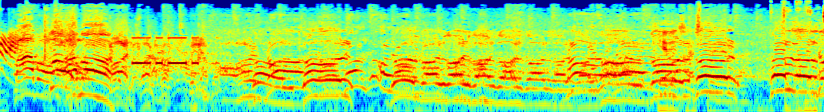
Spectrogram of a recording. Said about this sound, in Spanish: se vienen arriba y destrozaron el himno nacional.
